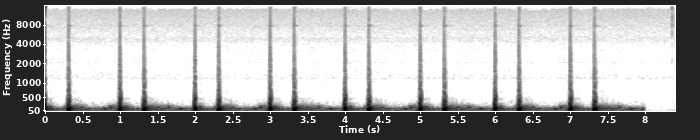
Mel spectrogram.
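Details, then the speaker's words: Normal heart sounds in an educational recording: regular lub-dub of S1 (mitral and tricuspid closure) and S2 (aortic and pulmonic closure) at about 60 beats a minute. "so now for the actual audio file this is what normal heart sounds sound like"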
